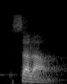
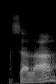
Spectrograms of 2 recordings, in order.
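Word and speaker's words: سلام: Tout simplement, on peut dire salam. Salam, c'est ce qui est là. Salam, c'est juste la prononciation qui est là.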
